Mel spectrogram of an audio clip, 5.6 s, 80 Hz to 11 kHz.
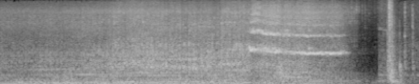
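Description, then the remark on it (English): A car engine roars steadily as it approaches a man stepping in front of it on a street in a school zone at 30, then tires screech in a long, high skid before a sharp, sudden knock as the car stops. No voices. “Ian is walking down a lovely street, and he's about to throw himself in front of a car.”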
